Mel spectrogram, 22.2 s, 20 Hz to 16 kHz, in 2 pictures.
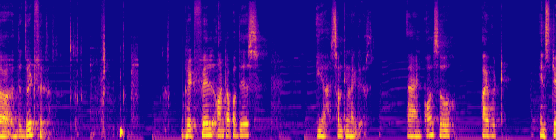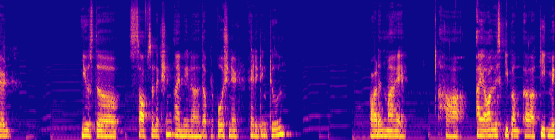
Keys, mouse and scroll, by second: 0.3 right click, 0.5 alt+right click, 0.9 space, 5.3 middle click, 7.1 middle click, 7.5 right click, 9.3 1, 9.6 right click, 10.7 click, 11.1 g, 15.9 middle click, 16.5 2, 16.9 right click, 17.2 alt+right click, 17.7 middle click, 18.4 middle click, 19.4 alt+shift+right click, 19.7 middle click, 20.1 shift+middle click, 20.3-20.7 scroll up 2, 21.0 alt+shift+right click, 21.3 middle click, 21.7 shift+middle click, 22.1 scroll up 1.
